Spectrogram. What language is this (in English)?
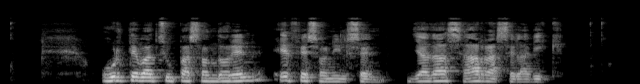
Basque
